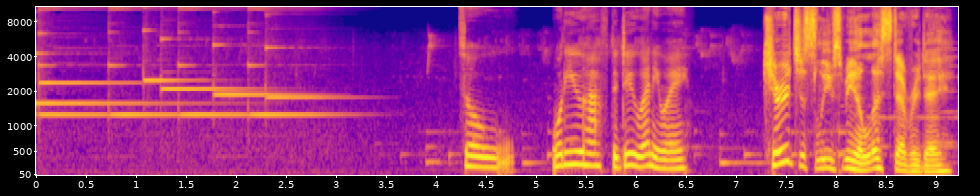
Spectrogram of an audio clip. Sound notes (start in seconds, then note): 3.5 birds chirpping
